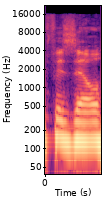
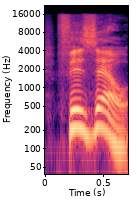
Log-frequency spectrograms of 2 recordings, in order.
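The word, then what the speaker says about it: Fiszel: Fizelle, or Phil, is spelled F-I-S-Z-E-L.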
